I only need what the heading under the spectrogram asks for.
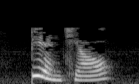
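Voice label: "便条", Mandarin Chinese; chinese-flashcards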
